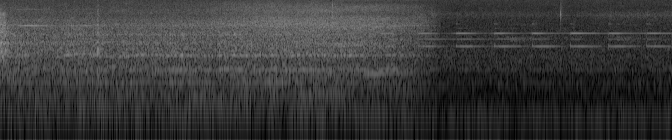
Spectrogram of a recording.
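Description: The rumble and rail noise of a train that has just passed through a grade crossing, with wavering tones over a broad noise. About four seconds in it cuts off abruptly to a much quieter scene, where faint steady high tones come from a distant approaching train's horn.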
